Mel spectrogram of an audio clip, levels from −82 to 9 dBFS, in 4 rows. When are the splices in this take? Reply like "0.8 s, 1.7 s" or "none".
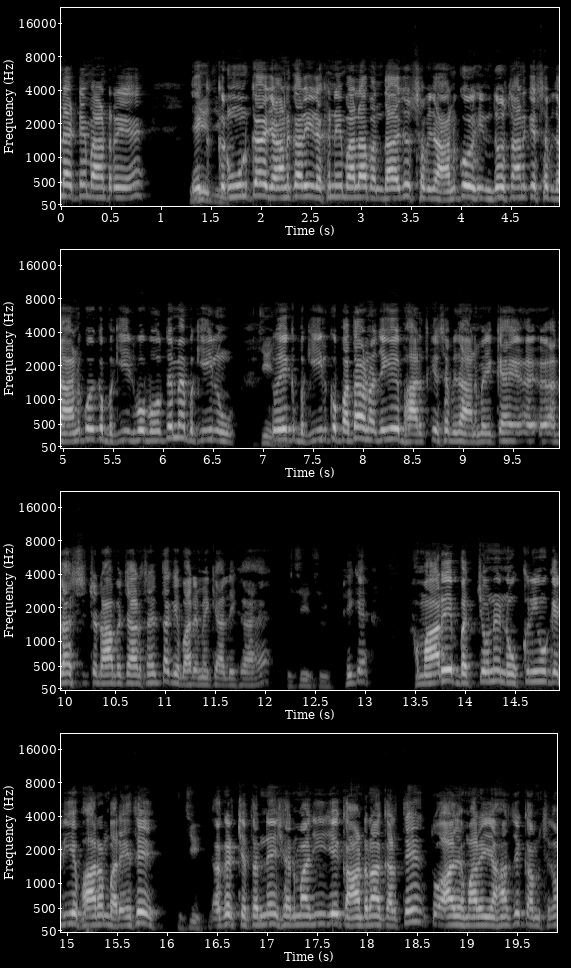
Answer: none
